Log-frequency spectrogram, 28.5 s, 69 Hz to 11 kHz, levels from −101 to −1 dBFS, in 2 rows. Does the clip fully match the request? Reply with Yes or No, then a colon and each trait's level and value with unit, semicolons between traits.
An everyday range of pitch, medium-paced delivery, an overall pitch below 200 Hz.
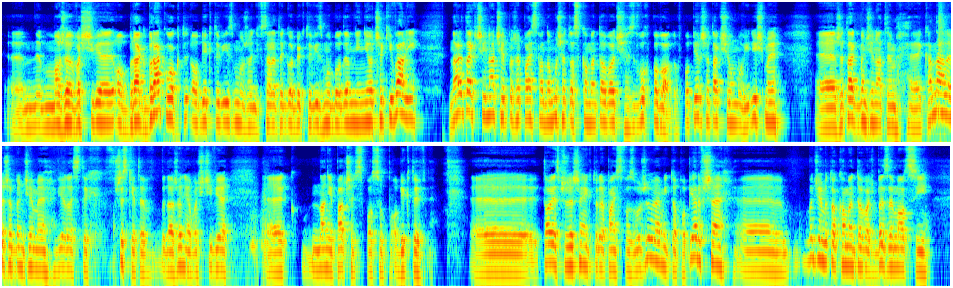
Yes: average, 3.8 semitones; average, 150 wpm; medium, 140 Hz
